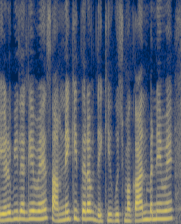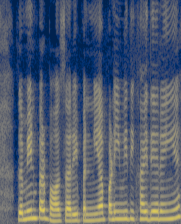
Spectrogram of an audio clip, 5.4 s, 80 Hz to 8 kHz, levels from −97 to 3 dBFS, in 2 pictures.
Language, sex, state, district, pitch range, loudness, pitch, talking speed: Hindi, female, Uttar Pradesh, Budaun, 220-275 Hz, -16 LUFS, 270 Hz, 275 wpm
